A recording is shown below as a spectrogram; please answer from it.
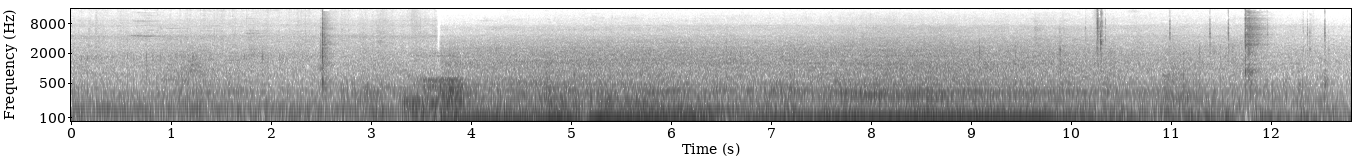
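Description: Aluminium Bialetti moka pot on a gas canister stove: a sharp click, then from about four seconds in a low, steady rumbling gurgle as the brewed coffee finishes rising into the upper chamber, easing off shortly before the end. A few light metal clicks near the end as the hinged lid is shut.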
